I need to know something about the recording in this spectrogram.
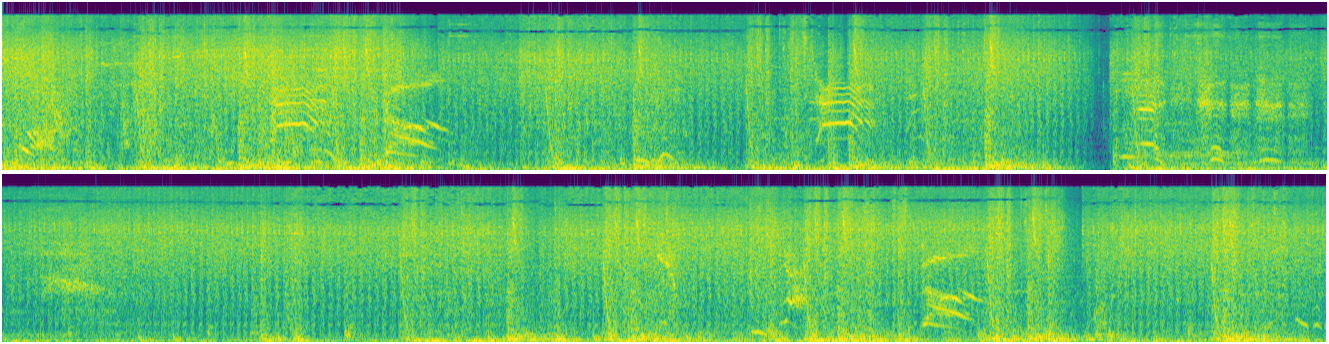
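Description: Fiery blasts burst with loud booms.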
